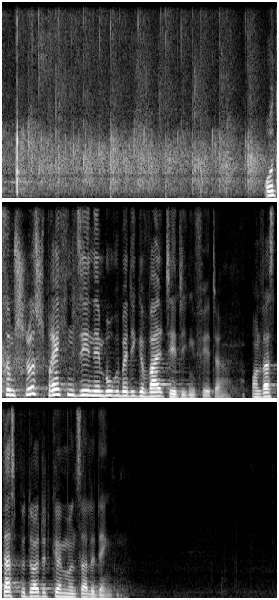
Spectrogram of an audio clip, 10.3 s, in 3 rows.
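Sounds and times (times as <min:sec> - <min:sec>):
audience clapping: 0:00.0 - 0:04.0
speech: 0:03.3 - 0:08.5.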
